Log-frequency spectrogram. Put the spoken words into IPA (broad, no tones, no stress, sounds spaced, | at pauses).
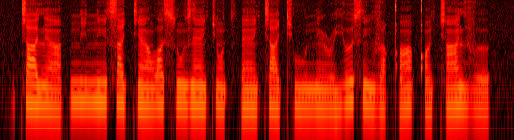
c a lʲ ã | n i n ĩ s a c ɛ̃ lˠ ɪ s ũ z ɛ̃ c õ t͡sʼ ɛ̃ c a cʰ u n ĩ ɭ ʏ j ɵ s ĩ v ɛ qʼ ã qʼ õ cʰ ã lʲ v ɵ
